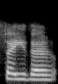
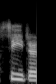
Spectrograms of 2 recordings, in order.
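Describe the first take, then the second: First: The word does not sound like English cedar. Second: The word sounds like the English word cedar. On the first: The speaker calls it right. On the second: The speaker calls it wrong.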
